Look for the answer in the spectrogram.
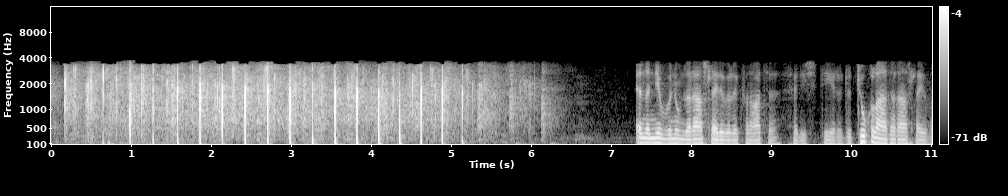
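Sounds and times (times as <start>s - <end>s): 
council applause: 0.0s - 6.4s
speech: 7.4s - 11.0s.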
